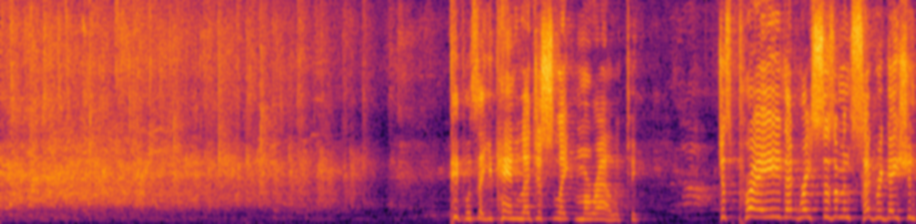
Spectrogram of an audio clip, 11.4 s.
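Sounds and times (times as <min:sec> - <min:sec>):
crowd clapping: 0:00.0 - 0:05.2
speech: 0:05.7 - 0:08.1, 0:09.0 - 0:11.4.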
